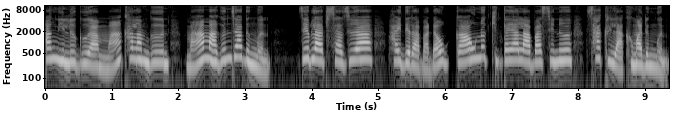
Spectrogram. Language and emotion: Bodo, surprised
